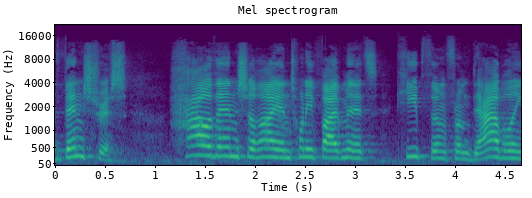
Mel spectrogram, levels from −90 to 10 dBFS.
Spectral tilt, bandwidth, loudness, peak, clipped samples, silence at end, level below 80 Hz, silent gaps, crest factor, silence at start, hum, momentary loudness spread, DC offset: -2.5 dB/octave; 15.5 kHz; -23 LUFS; -6 dBFS; under 0.1%; 0 s; -62 dBFS; none; 18 dB; 0 s; none; 10 LU; under 0.1%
